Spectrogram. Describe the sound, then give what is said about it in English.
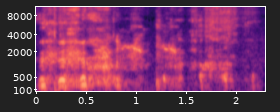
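Coughing: a few harsh, throaty bursts in quick succession, loud at first and then trailing off, with a rough throat-clearing quality. “This is a cough.”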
